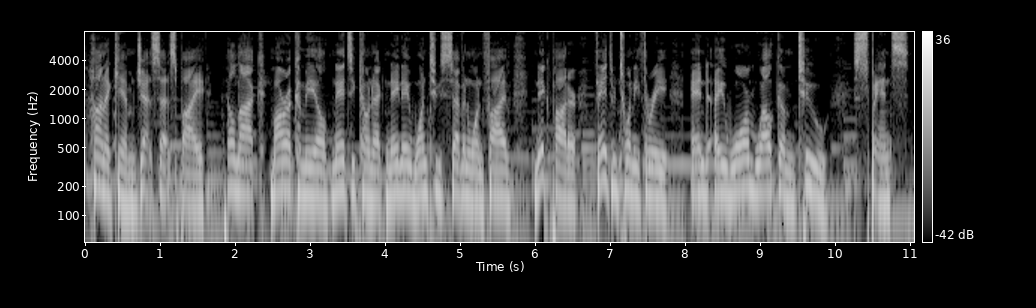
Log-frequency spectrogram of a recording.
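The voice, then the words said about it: Put-on AI-style voice with accent. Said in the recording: “my AI voice ... I always kind of end up with this accent when I'm doing these ads”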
